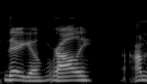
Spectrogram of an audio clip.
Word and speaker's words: Raleigh: Raleigh Ry Riley that's Raleigh Raley you got to like swallow it R there you go Raleigh I'm not gonna say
